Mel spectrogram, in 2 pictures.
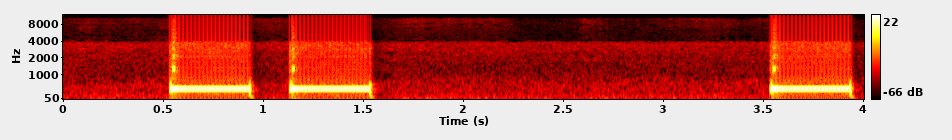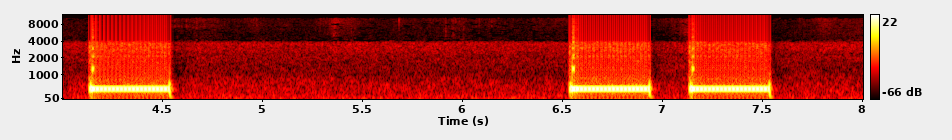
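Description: A telephone ringback tone on a call placed back to a dropped caller rings three times, each ring a quick double burst, repeating at steady intervals. It is loud and clear, with silence between rings and no voices.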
